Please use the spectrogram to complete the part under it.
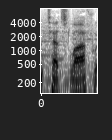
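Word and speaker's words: Tetzlaff: My name is John Tetzloff with Tetzloff Yacht Sales.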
